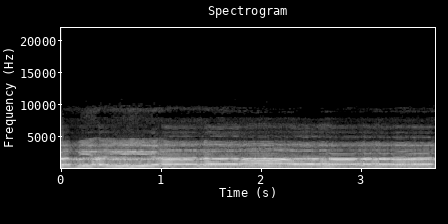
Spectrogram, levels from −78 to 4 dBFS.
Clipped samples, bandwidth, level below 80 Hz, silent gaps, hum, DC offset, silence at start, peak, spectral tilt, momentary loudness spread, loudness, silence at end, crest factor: under 0.1%; 9.8 kHz; -68 dBFS; none; none; under 0.1%; 0 s; 0 dBFS; -3.5 dB/octave; 2 LU; -12 LUFS; 0 s; 12 dB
